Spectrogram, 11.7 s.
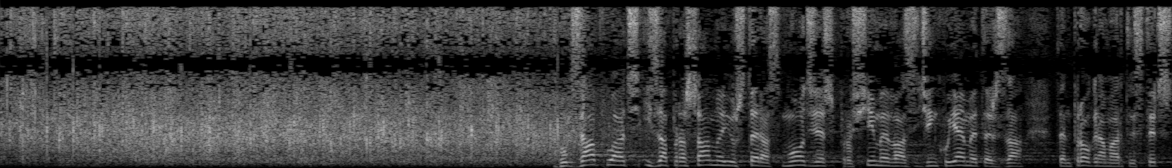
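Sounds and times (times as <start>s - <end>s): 
audience applause: 0.0s - 6.3s
speech: 5.6s - 11.7s.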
